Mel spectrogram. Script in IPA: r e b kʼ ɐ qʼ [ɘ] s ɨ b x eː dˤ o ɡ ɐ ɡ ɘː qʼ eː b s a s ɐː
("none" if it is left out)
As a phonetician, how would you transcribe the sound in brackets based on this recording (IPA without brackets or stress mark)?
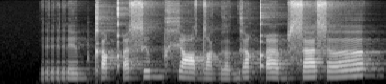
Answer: ɘ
